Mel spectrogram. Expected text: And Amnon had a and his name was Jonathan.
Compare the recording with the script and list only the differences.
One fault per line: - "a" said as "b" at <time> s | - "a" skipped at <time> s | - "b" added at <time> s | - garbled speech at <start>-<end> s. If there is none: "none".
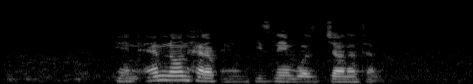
none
